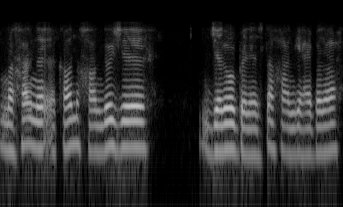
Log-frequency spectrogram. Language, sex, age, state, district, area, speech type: Manipuri, male, 30-45, Manipur, Kangpokpi, urban, conversation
